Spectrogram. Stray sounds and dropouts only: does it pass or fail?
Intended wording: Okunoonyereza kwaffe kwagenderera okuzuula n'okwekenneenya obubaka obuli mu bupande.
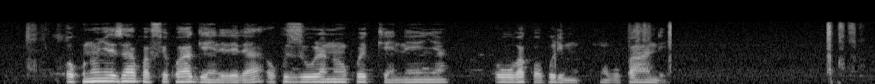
pass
